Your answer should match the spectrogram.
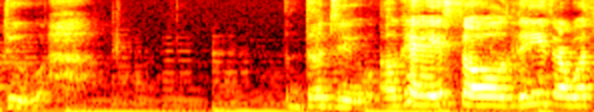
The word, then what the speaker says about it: The Doux: be using is the it's pronounced do the do okay so these are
